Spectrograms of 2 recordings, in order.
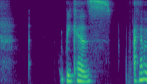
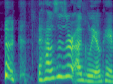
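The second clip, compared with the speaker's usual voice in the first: laughing; 3 semitones higher, 5 dB louder than usual. Real, not acted. Laughing about her ugly houses.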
